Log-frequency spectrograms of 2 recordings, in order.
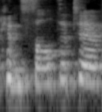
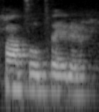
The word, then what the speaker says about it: consultative: one is consultative uh in the video she sort of said consultative it's usually pronounced consultative this is two-way participation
